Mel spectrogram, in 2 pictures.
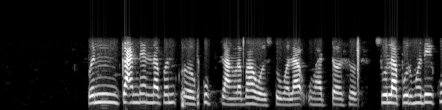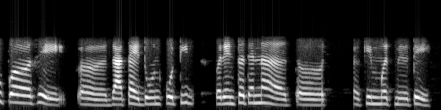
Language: Marathi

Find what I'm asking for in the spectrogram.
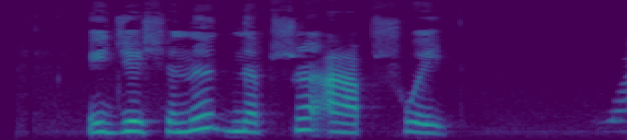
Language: Abkhazian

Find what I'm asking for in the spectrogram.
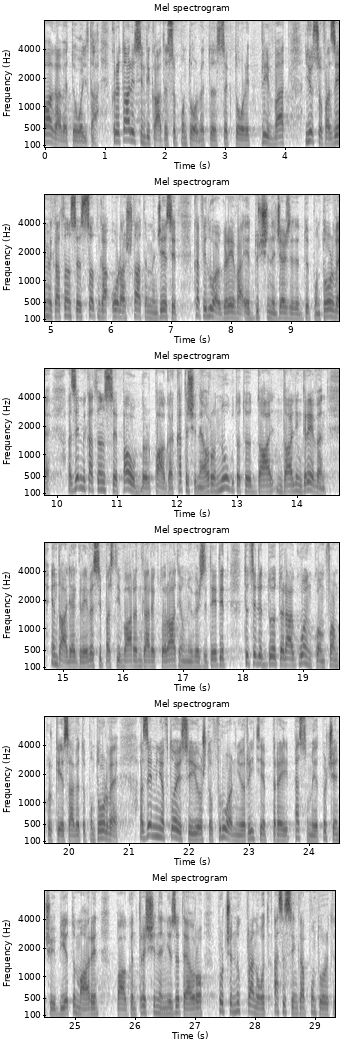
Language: Romanian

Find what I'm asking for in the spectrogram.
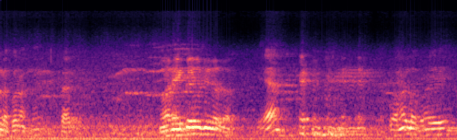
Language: Gujarati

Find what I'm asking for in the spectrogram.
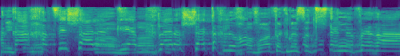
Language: Hebrew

